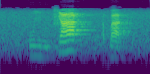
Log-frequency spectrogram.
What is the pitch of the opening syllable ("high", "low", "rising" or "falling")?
low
